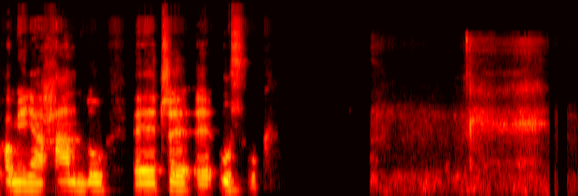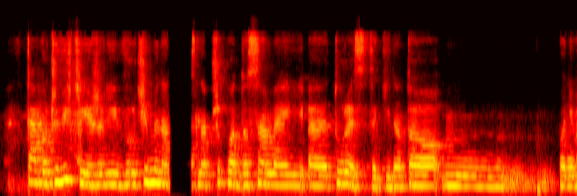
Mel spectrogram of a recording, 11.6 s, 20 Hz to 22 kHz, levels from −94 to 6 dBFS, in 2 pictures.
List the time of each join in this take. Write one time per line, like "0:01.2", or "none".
none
